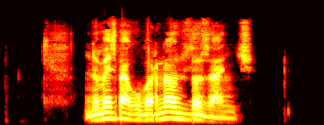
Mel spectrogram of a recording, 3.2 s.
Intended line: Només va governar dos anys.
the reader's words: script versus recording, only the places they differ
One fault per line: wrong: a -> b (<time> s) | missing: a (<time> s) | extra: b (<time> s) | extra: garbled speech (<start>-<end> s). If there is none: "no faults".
extra: uns (1.8 s)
